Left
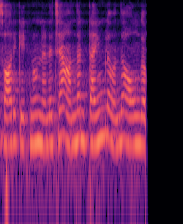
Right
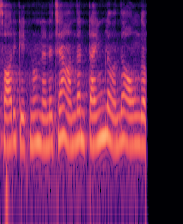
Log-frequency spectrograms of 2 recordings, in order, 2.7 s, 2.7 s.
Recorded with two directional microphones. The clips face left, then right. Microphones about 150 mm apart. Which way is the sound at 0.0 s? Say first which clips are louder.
Right 4 dB; 30° right (ahead or behind).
